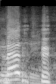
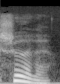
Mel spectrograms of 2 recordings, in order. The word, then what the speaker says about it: Schürrle: Pronunciation yang benar seperti apa? André Schürrle. Schürrle. Gua dong. Shirley. Gua dong. Shirley. Lu tadi apa? Andre Schürrle. Schürrle. R-nya baca Schürrle.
